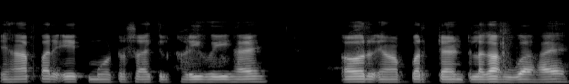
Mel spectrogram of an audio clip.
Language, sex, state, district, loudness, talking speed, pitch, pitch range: Hindi, male, Uttar Pradesh, Budaun, -27 LUFS, 145 wpm, 120 Hz, 120-125 Hz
